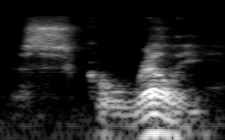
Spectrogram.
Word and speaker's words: Shkreli: hedge fund veteran martin i'm probably going to pronounce this wrong shkreli that's how i'm going to say it all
